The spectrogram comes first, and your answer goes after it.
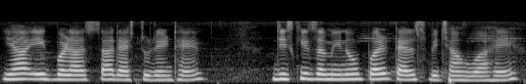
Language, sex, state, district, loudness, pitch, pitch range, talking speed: Hindi, female, Uttar Pradesh, Lucknow, -16 LUFS, 230 Hz, 210-245 Hz, 150 wpm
